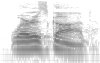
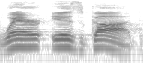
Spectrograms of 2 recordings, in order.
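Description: First: It is asked in a calm, plain voice. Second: It is asked in a firmer, sterner voice.

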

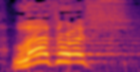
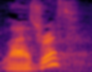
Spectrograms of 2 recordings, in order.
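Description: First: The name is shouted loudly. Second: The name is said quietly and calmly.

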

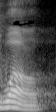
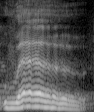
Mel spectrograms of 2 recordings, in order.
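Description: First: It is said in a plain, serious voice. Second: It is said in a Valley-speak voice.

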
